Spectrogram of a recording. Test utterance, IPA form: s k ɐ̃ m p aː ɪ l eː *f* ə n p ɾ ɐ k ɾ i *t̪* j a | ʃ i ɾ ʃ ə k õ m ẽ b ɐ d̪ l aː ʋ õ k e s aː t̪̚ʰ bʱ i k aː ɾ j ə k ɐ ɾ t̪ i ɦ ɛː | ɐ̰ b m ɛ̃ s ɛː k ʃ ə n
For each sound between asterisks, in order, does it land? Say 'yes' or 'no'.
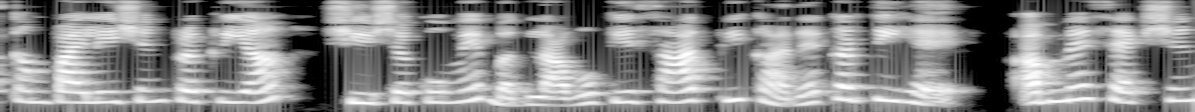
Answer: no, no

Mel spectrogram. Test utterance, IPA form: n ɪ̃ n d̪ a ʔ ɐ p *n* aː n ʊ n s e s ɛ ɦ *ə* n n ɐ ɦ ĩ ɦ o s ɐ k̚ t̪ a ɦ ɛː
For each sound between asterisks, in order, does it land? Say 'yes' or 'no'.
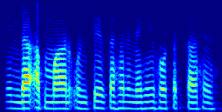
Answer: no, yes

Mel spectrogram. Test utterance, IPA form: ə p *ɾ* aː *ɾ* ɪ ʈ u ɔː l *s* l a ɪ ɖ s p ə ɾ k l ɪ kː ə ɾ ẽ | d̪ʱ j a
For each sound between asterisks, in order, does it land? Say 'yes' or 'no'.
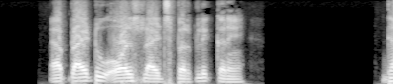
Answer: no, no, yes

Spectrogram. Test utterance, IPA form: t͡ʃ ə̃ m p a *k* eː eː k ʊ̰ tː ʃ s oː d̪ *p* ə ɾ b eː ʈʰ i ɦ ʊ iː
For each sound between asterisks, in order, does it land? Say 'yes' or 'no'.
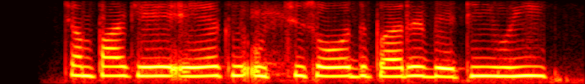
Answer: yes, yes

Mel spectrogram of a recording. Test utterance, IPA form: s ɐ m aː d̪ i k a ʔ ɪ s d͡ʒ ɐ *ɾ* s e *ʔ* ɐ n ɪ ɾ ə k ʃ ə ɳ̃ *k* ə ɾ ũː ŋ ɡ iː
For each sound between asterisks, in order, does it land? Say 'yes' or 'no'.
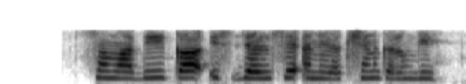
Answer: no, yes, yes

